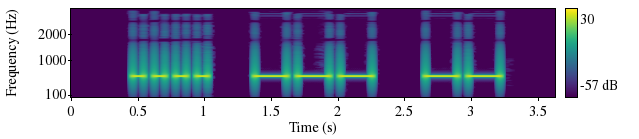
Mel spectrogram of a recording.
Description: Morse code, heard as a keyed tone, about 15 wpm, spaced as for 12 wpm, 600 Hz. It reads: HOM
